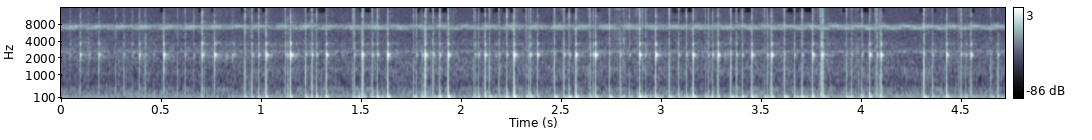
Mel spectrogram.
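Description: A small hollow carved wooden cup with a painted bird relief, held in both hands close to the mic, is tapped and scratched with fingertips and nails. Rapid, irregular dry clicks and taps carry a bright woody tone near 2.3 kHz and die away almost instantly. A steady low hum runs underneath throughout.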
